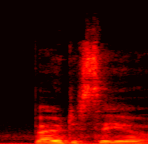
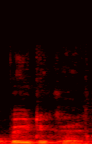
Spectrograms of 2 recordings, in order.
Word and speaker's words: Boudica: Boadicea or Boudica, depending on how you pronounce it.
